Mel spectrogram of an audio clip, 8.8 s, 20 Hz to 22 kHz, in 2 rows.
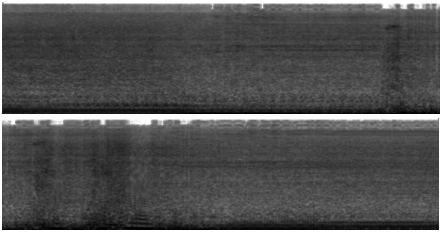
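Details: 1985 Dodge Omni GLH Turbo, Chrysler turbo four-cylinder with aftermarket PCM boost tune, in neutral inside the shop: low, even idle, quick rev mid-clip, settles back smoothly; runs clean, no knocks.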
